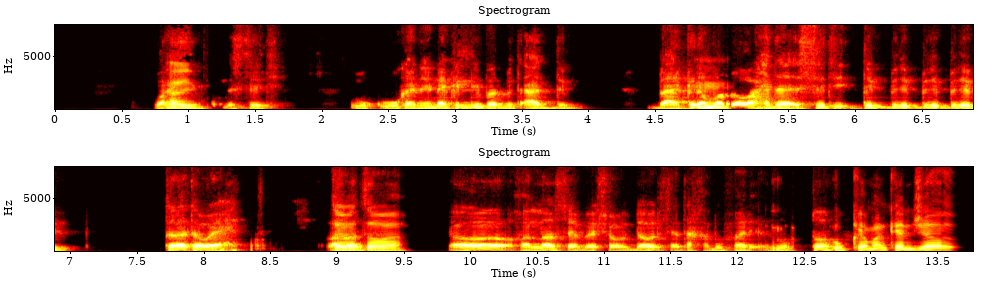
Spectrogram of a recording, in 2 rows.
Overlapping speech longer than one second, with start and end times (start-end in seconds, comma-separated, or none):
none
